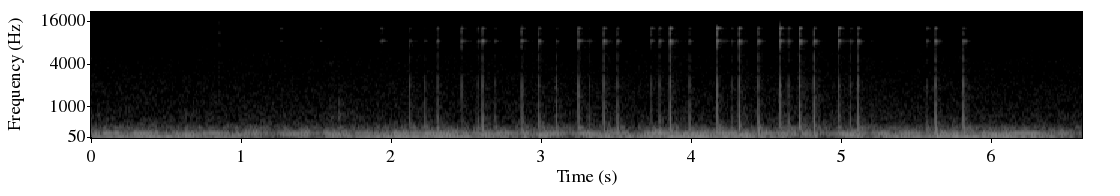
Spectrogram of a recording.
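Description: Long nails tap and scratch the bulbs of a small, clear, hollow glass hourglass partly filled with pink sand, which is held sideways and then set upright. Quiet, sharp, bright clicks come in irregular clusters over a steady low hum, with light scratching between the taps.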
